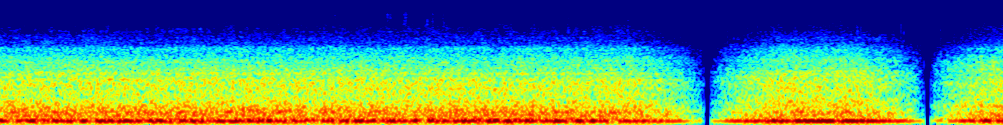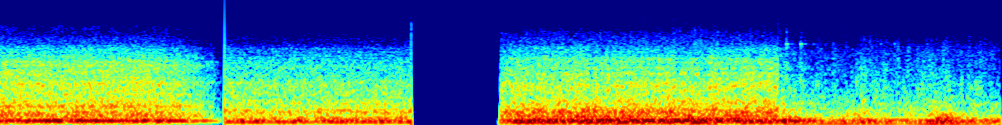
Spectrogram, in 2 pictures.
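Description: A motor running steadily with a low hum and rushing noise, heard in several short clips cut together, with abrupt breaks between them.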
